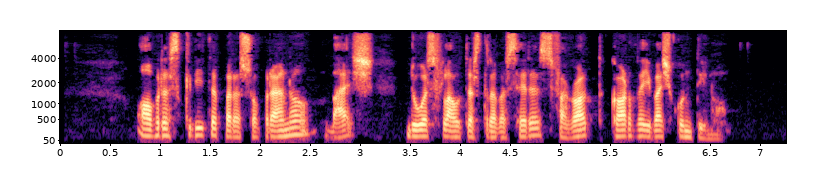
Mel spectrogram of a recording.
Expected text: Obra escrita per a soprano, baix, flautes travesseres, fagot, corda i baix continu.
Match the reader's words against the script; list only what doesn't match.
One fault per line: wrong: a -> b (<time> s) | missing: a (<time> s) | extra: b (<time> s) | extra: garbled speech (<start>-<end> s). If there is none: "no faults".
extra: dues (3.6 s)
